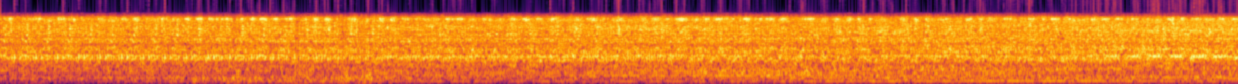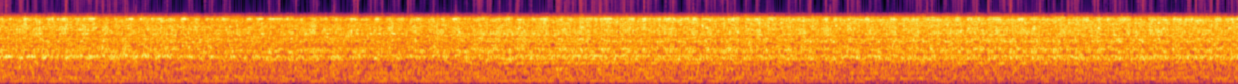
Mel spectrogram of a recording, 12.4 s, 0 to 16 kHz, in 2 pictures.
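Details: 1999 Ford F350 7.3L diesel, cold start after sitting for days though plugged in overnight: steady idle with an uneven, lumpy beat and bad shaking, no check engine light; it does not shake after a restart, cause unknown.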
